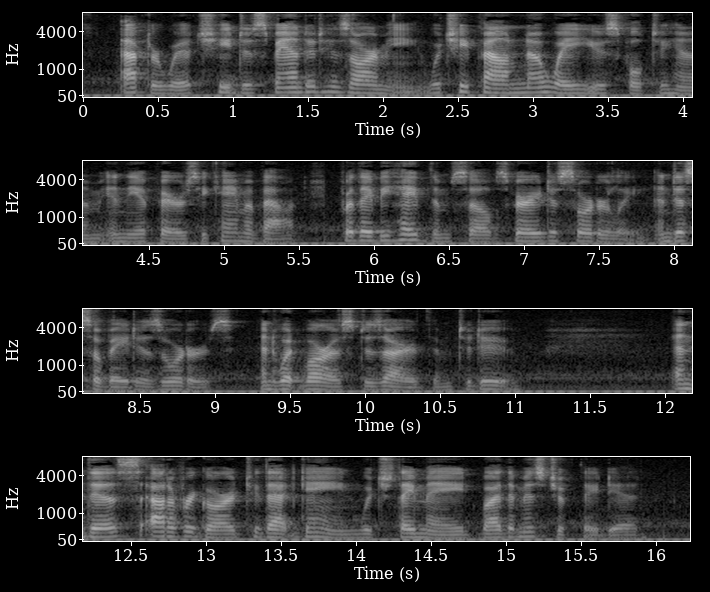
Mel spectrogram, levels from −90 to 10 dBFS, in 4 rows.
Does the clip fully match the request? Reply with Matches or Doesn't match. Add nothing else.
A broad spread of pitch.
Doesn't match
